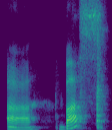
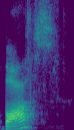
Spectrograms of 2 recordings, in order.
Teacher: So bus is vowel schwa and an S, and boss is vowel ah and an S. So the difference there is an sound, like bus, and an sound, boss.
